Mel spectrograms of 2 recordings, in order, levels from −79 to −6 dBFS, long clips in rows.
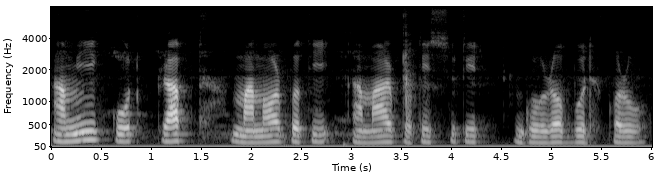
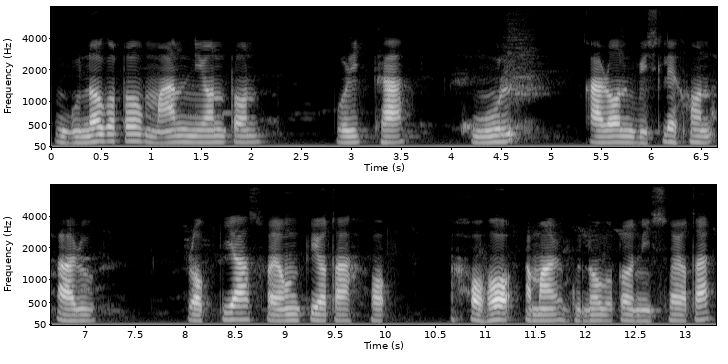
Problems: constant background noise, background conversations at intervals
